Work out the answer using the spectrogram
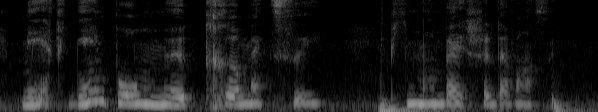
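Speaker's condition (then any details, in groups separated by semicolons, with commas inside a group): Friedreich's ataxia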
